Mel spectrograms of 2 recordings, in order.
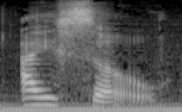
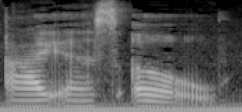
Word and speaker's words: ISO: It is pronounced ISO, not ISO. You may find me accidentally calling it ISO. I'm going to have to get used to calling it ISO. Sounds like Iceland or something cold.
